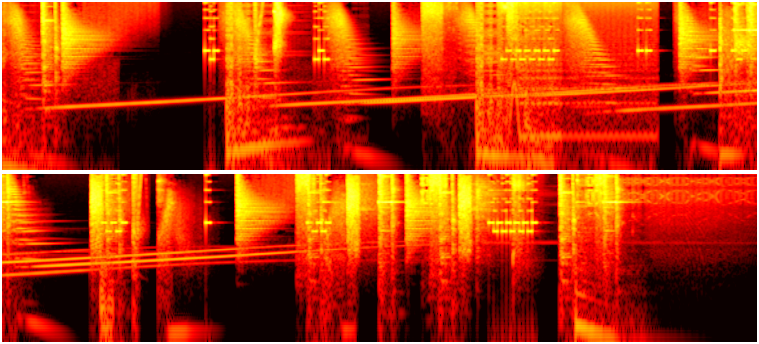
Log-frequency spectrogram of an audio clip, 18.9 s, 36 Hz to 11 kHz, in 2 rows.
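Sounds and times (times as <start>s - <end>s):
arcade alarm clock tone: 0.2s - 18.8s.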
